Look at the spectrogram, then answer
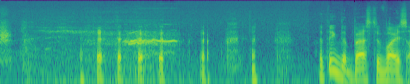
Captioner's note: laughs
